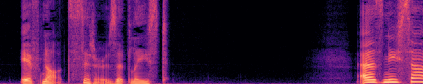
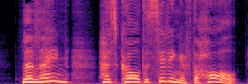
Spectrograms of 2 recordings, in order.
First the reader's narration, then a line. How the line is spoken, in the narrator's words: she said breathlessly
